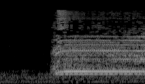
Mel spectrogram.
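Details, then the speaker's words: Arduino-controlled linear actuator on lawn mower pulling steel wire for blade control: sudden steady electric motor whine at one pitch, actuator running cleanly, switch clicks when pulled. "that's going to do is it's going to pull that switch back there you hear that click now it's pulled"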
